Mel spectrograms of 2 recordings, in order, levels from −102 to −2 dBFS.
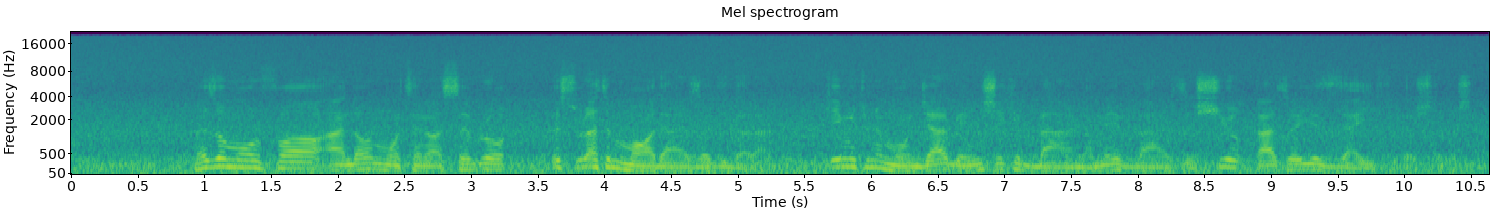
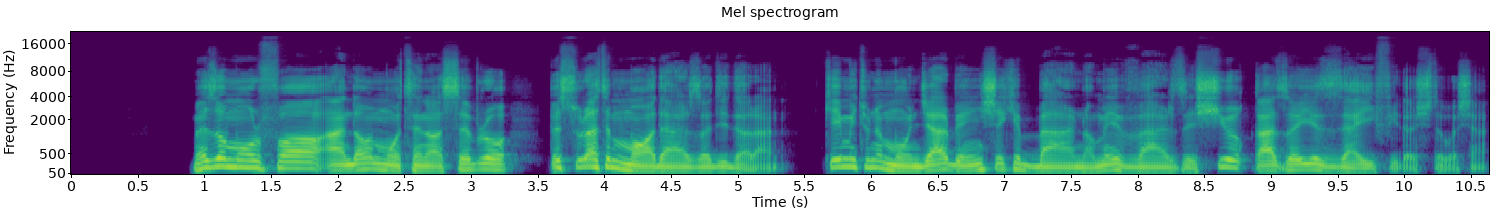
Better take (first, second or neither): second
